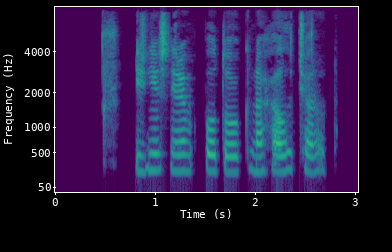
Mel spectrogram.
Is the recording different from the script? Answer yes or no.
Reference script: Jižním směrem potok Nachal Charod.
no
